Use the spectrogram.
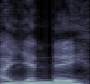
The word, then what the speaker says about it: Allende: it's spelled alende but it's pronounced Allende because he's Spanish South American Salvador Allende is a left-wing socialist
